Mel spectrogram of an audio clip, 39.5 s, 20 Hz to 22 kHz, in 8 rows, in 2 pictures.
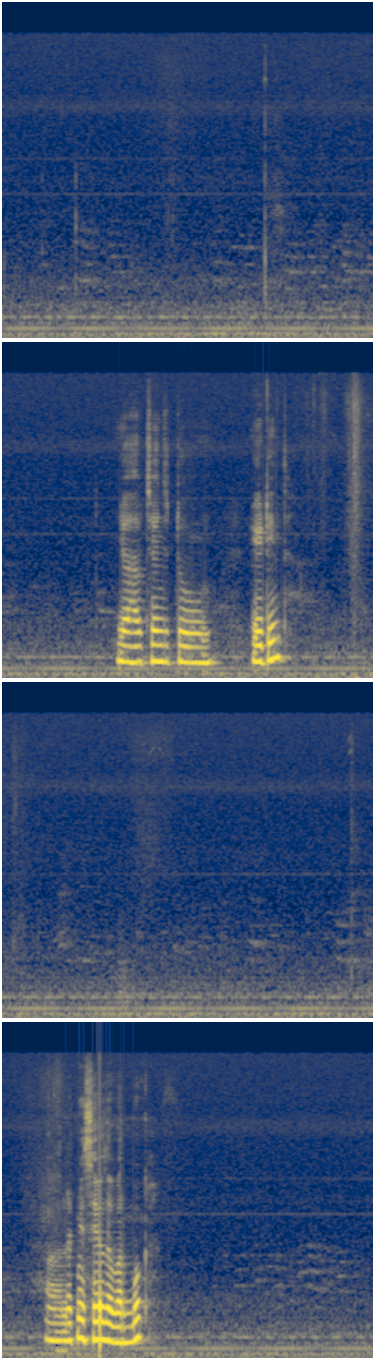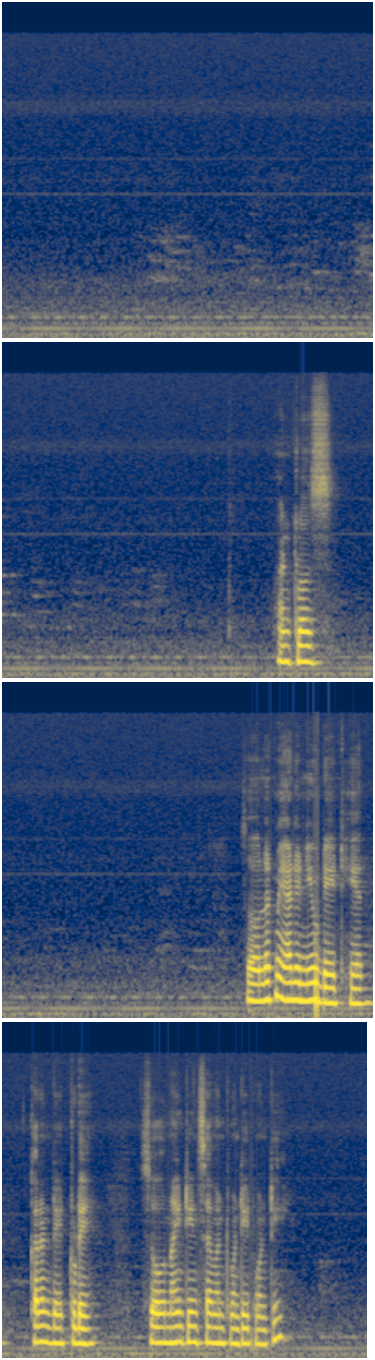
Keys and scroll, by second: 18.5 space.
